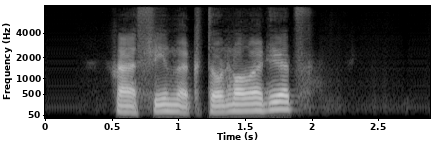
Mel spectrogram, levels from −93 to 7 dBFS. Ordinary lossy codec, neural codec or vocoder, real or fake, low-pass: none; codec, 16 kHz, 0.5 kbps, FreqCodec, larger model; fake; none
